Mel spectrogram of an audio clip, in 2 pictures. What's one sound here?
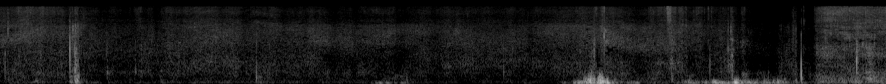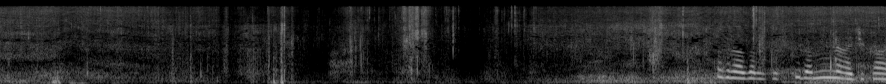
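Leaves rustle and brush close by.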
